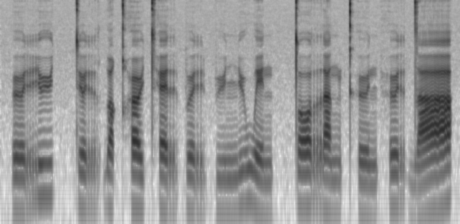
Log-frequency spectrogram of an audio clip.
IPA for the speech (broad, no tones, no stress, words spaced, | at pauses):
ør y tːørɠɤqʰytʰɛr pørpyny wen tːɔr ankʰønhør da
